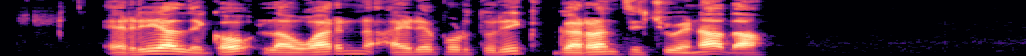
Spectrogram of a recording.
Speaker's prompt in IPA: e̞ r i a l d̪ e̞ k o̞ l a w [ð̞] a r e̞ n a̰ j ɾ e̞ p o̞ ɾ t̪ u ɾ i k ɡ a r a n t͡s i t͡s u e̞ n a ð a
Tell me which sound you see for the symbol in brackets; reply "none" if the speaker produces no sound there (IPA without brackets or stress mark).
ɣ̞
